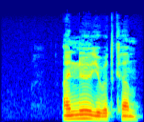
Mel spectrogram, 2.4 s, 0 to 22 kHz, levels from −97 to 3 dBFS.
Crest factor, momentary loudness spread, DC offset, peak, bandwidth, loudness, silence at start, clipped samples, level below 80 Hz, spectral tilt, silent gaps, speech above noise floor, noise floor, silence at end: 20 dB; 5 LU; under 0.1%; -2 dBFS; 13 kHz; -19 LUFS; 1.05 s; under 0.1%; -62 dBFS; -6.5 dB/octave; none; 50 dB; -68 dBFS; 0.1 s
